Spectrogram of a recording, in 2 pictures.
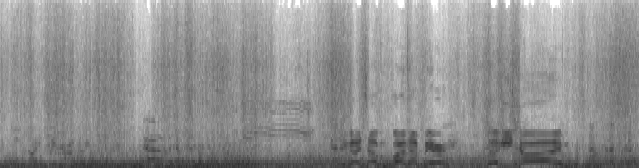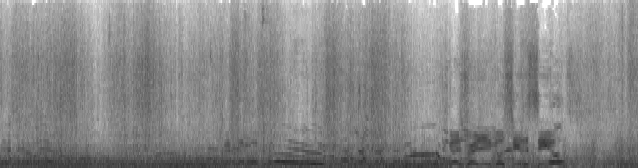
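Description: Wind blows hard and steadily outdoors.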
